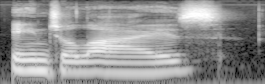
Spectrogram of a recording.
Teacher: as opposed to saying angel eyes I think at least in certain parts of the states we tend to lean a little bit more toward a schwa sound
